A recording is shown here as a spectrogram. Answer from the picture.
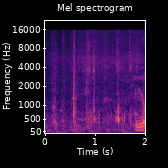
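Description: Light clicks and rustling of hard plastic being handled: a spherical toy robot being worked out of its clear plastic blister packaging and its shell pulled apart into two halves.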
